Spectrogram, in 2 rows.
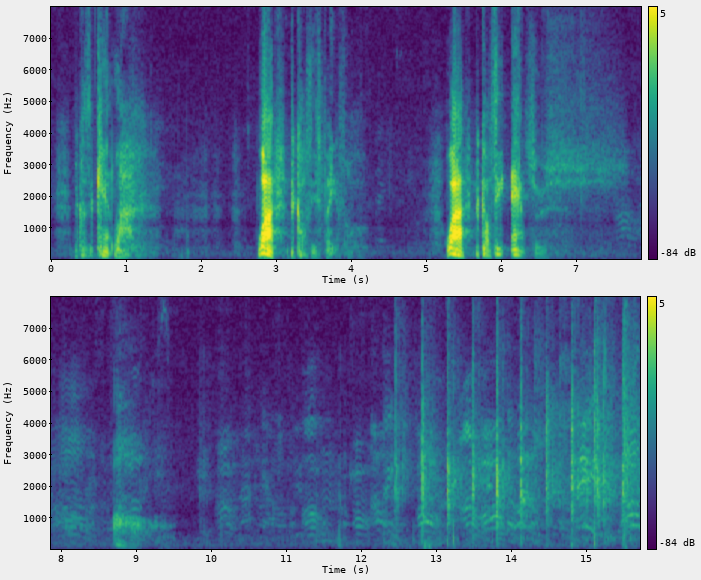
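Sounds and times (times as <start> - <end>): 
speech: 0.5 - 1.2, 2.8 - 4.0, 5.3 - 6.9
clap from audience: 12.4 - 15.7.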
